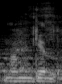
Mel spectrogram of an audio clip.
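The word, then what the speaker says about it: Namgyal: Max name is uh n a m g-y-a-l mangle so L if you had luck let's create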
